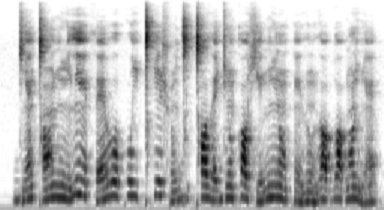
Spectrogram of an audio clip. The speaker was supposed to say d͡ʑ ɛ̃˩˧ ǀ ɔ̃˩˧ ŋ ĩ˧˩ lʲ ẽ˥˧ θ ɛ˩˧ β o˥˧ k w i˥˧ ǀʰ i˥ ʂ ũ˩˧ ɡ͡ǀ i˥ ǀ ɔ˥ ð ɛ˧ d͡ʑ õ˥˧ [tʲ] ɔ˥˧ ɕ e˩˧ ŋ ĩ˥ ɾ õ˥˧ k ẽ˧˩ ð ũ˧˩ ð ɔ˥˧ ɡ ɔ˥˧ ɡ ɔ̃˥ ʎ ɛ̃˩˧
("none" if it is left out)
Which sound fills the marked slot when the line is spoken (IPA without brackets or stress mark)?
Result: k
